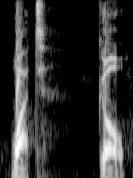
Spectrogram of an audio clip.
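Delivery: loud, low one-word answers; curt exasperation. Retold or imitated. Parent answering a pestering child, curt and exasperated. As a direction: cut in like an impatient parent.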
